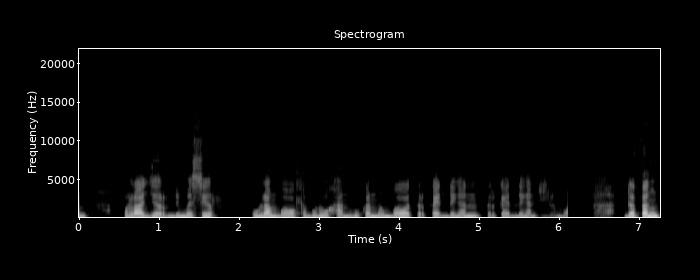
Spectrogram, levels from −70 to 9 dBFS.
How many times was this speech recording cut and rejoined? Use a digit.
1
